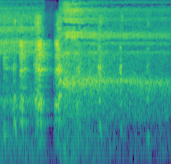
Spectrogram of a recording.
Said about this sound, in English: Well, you're also always breathing. Well, that's because I'm trying to do kitchen work around the house.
